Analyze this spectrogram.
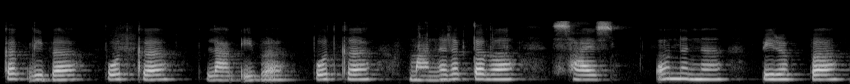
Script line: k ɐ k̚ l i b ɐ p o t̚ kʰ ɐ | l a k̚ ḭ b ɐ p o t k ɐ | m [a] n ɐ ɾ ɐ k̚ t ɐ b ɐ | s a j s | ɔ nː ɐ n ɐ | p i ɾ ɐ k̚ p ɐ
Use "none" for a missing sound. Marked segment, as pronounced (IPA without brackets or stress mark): a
